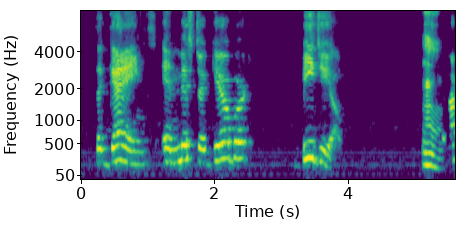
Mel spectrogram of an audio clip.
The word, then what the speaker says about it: Bigio: Gilbert Bigio. Mhm. Am I pronouncing his name correctly?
